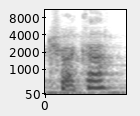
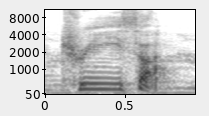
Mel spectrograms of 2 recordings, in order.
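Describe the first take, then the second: First: The first vowel is a short 'eh' sound. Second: The first vowel is a long 'ee' sound. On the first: The speaker calls it wrong. "other people pronounce it Trecca" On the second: The speaker calls it right. "T R, tree, like a tree"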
